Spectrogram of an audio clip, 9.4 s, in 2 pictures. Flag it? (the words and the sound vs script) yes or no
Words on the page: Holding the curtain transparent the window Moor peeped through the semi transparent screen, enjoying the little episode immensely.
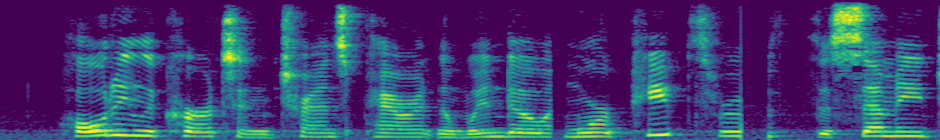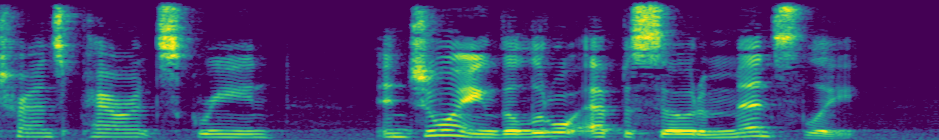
yes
